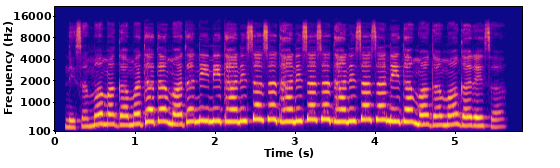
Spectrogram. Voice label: voice, timestretch 90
